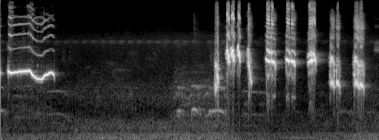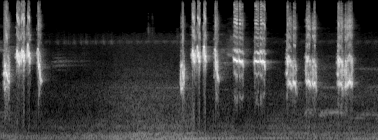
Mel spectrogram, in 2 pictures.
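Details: Male orange-headed thrush of the Bali form, kept at home: one looping whistled note, then after a pause two runs of rapid, harsh, buzzy chirps, each run lasting several seconds, over low background hum.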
